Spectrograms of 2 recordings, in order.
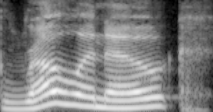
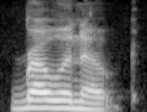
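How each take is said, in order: First: Roanoke said slowly with a rising SoCal lilt; SoCal pronunciation. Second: Said in the usual way. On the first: Shown as a demonstration. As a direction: drag out Roanoke the way Southern Californians say it. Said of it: "it's very SoCal-y to say it 'cause I'm from SoCal". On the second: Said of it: "it's very SoCal-y to say it".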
